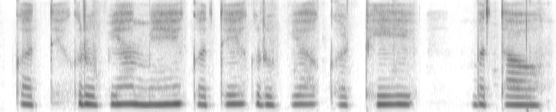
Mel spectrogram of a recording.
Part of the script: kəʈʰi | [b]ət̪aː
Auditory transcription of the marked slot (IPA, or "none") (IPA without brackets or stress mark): b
